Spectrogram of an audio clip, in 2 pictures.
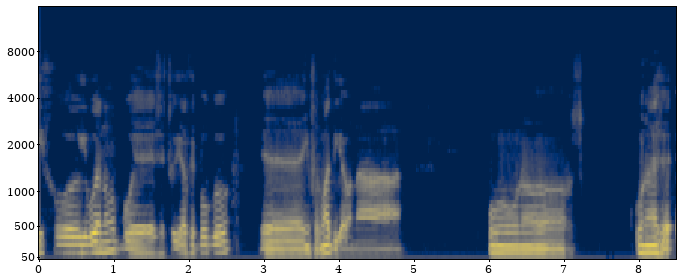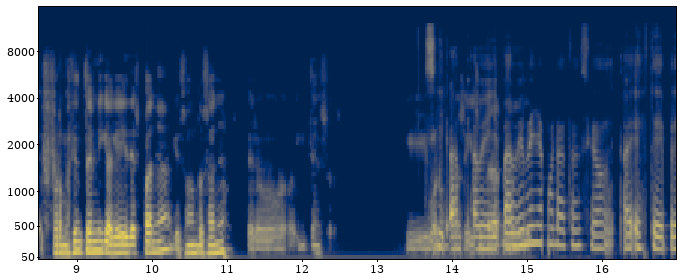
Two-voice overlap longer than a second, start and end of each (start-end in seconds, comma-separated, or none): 13.6-15.1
